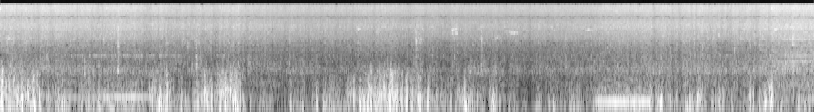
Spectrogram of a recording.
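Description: Outdoor wind buffets the microphone in broad low rumbling gusts that rise and fall across the stretch, with faint rustling and occasional distant bird sounds beneath.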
